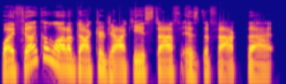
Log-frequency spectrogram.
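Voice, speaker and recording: A man's voice: mid-range voice, big pitch swings, fast talker, sharp tone, no room sound. A man co-hosting a podcast in casual chat, talking loosely with frequent restarts and laughs. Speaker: podcast co-host.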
